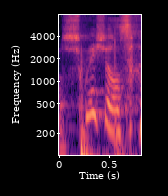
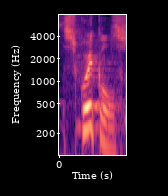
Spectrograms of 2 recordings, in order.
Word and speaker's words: Squickles: So squishles. Or how do you say that? Squishles? – Squickles. – Squickles. – Yeah, that's right.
